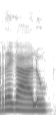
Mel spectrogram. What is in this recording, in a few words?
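"regalu", female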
